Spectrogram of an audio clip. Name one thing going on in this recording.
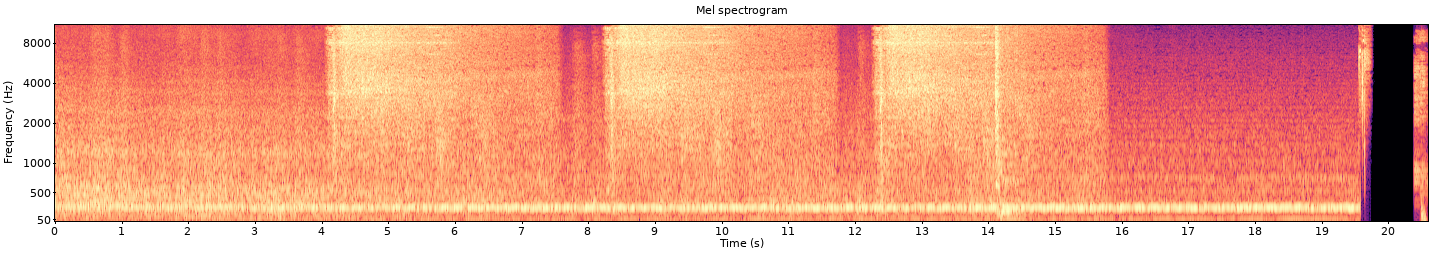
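A subway train's electric motor hums steadily as the train slows in a tunnel.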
